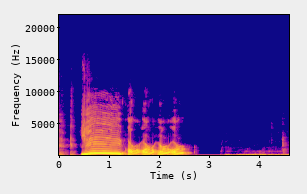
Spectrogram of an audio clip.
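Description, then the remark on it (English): A loud, sustained whoop rings out from an audience, then breaks into a run of warbling yelps and hollers before fading to a low background murmur. “you hear the audience like a bunch of trained seals,”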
